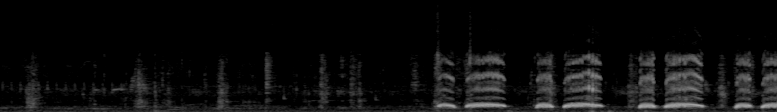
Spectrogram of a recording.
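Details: Spotted dove, Tây Bắc type: soft clicks and faint tapping for four seconds, then loud, clear cooing starts, short and long hollow notes alternating in brisk paired phrases.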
